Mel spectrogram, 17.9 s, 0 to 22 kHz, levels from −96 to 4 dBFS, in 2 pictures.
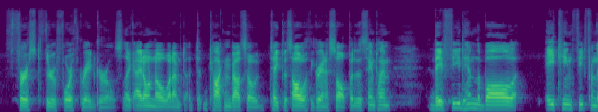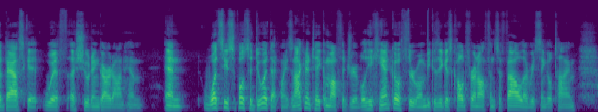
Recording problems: thin; very slightly; fading below 300 Hz

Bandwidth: 15 kHz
